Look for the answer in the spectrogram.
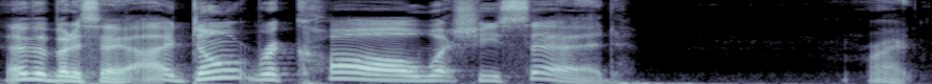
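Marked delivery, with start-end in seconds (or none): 0.6-3.1 slow, high model line with re-CALL; second-syllable stress. Shown as a demonstration. Teacher leads the class in repeating, re-CALL. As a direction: hit CALL in "recall". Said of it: "Stressed on the second syllable".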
